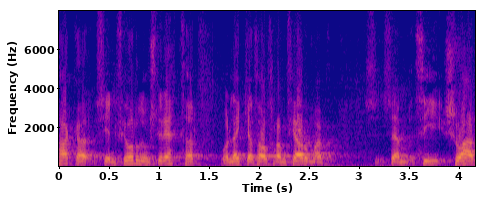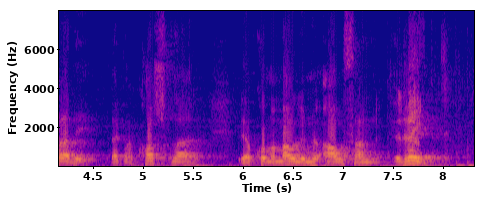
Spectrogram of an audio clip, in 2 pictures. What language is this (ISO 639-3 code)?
isl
